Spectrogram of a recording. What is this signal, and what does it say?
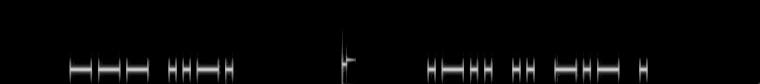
Morse code, heard as a keyed tone, about 17 wpm, 700 Hz. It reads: OF LIKE
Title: Sentences from Top 100 Words - New Word Drill - 17wpm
